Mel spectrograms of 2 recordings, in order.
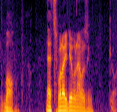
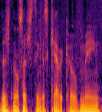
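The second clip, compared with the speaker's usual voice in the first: sad, much lower pitch; 3 semitones lower, 3 dB quieter than usual. Repeating her point to the other speaker, said sadly. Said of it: "I'm saying it like sadly".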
